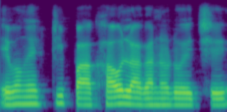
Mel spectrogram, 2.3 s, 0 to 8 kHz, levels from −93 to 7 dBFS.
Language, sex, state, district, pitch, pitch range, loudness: Bengali, male, West Bengal, Dakshin Dinajpur, 130 Hz, 130-145 Hz, -17 LUFS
